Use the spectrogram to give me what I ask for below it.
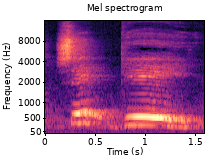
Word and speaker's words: cheguei: eu vou para cheguei esse U não é pronunciado cheguei não é Gui né cheguei então aqui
